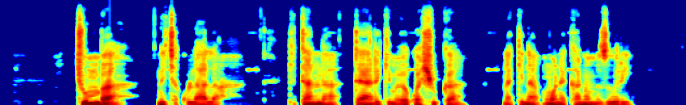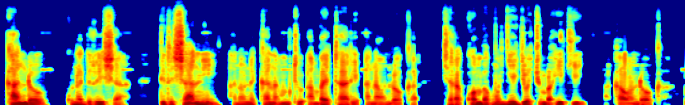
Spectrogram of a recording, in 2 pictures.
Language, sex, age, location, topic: Swahili, male, 25-35, Nairobi, education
